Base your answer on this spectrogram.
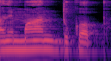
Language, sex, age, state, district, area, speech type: Goan Konkani, male, 30-45, Goa, Canacona, rural, spontaneous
